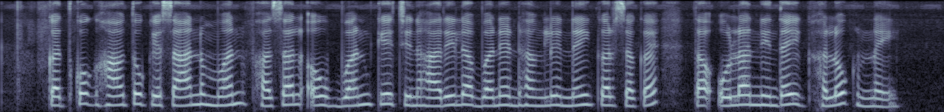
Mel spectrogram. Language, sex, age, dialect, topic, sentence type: Chhattisgarhi, female, 25-30, Western/Budati/Khatahi, agriculture, statement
